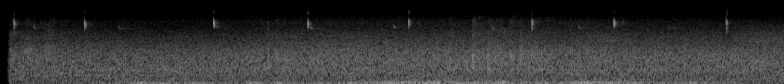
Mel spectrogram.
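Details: A Dark-eyed Junco on a Monterey Pine branch gives about eight thin, very high 'tsip' calls at irregular intervals over a steady rushing hiss of wind or running water.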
